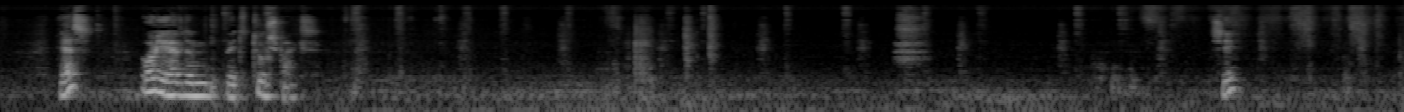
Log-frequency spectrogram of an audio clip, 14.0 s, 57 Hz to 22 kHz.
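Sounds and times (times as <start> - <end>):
pencil scratching on paper: 3.1 - 14.0.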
